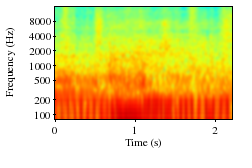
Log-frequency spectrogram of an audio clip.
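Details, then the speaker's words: Motorcycle engine with camgrind on a low budget build, check engine light cleared: deep fast exhaust pulse with throaty rush as revs rise and fall; the crankcase breather noise is louder than stock. "So ayan yung ingay, breather yan."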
